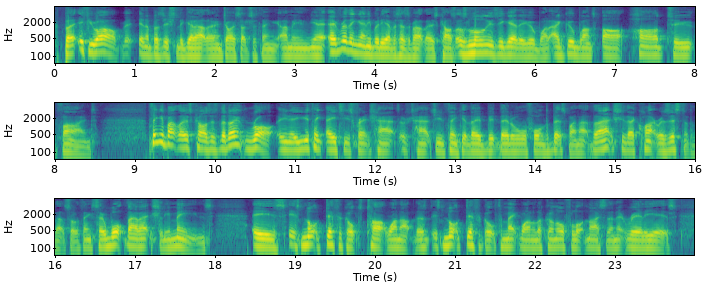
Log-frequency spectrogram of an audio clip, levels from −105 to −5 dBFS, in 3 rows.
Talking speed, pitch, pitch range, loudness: 270 wpm, 110 Hz, 105-130 Hz, -19 LUFS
